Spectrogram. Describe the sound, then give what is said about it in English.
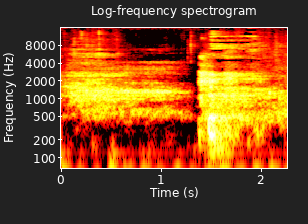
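Several people yawn at once on cue after a count of three, a breathy wash of overlapping exhales that swells suddenly partway through and then trails off, moderately loud, with no talking. “And when I count to three, I want everybody to yawn.”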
